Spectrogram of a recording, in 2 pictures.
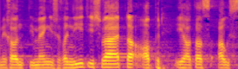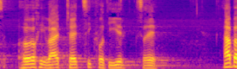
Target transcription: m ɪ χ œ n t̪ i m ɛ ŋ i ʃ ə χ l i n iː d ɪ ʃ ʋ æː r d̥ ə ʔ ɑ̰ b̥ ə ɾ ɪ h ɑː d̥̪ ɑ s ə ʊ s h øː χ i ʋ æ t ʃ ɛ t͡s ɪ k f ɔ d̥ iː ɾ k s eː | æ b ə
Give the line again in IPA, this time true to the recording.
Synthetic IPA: m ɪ χ œ n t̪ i m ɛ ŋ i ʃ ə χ l i n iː d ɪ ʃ ʋ æː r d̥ ə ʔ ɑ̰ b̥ ə ɾ ɪ h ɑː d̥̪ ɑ s ɑ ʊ s h øː χ i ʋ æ t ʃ ɛ t͡s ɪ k f ɔ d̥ iː ɾ k s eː | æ b ə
